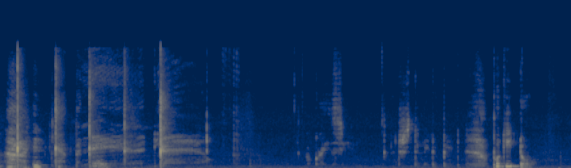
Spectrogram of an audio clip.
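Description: A woman's voice: laughter and soft, half-whispered words in the first three seconds, a quiet stretch, then more soft talk near the end.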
